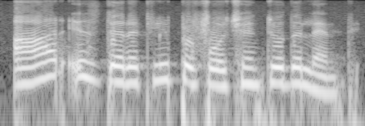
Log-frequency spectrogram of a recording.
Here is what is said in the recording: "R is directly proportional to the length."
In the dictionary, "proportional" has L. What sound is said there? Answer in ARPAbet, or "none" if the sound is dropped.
N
